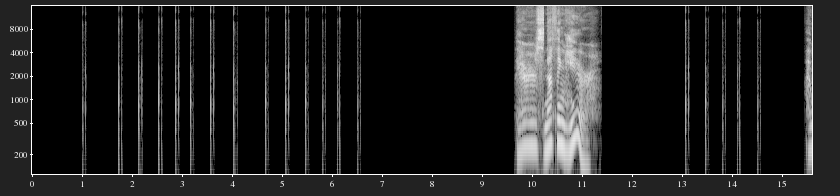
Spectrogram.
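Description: Footsteps tap in a quick, even rhythm across a hard floor.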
